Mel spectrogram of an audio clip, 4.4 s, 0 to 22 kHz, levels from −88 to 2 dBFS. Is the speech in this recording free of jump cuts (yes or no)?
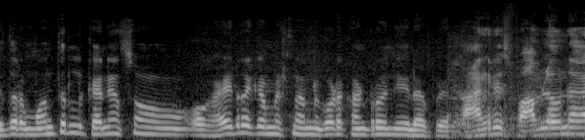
no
